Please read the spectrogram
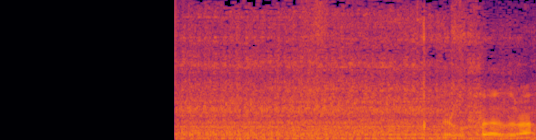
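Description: Silence, then from about a second in the steady drone of a sailing yacht's engine as she motors along; a voice is heard briefly near the end.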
